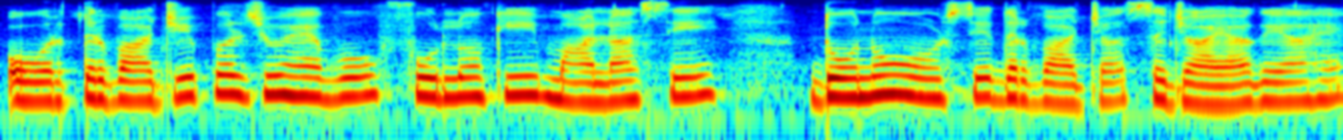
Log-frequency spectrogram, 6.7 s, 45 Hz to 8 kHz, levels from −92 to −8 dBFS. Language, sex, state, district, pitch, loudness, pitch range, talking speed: Hindi, female, Himachal Pradesh, Shimla, 215 Hz, -18 LUFS, 190-230 Hz, 150 wpm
